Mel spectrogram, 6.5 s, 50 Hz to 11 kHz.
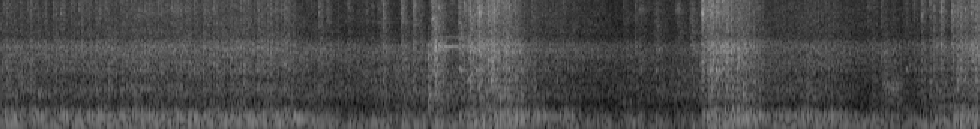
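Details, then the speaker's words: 1957 Chevrolet Bel Air V8, thought to be totally out of adjustment after being taken completely apart; deep, loud burble surges and sags unevenly instead of holding steady, so the engine runs rough. "it doesn't run great that's why it's here for grumpa"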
